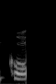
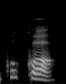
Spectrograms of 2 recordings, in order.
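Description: First: Coco said CO-co, stress on the first syllable, closed final o; right stress coco. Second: Cocó said co-CÓ, stress on the last syllable with an open final o; wrong stress cocó. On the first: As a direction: say coco with the stress at the start, like the fruit. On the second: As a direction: say cocó with the stress at the end, "poop". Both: Shown as a demonstration. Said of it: "ao invés de coco".

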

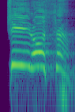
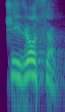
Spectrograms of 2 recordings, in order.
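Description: First: Triumphant proclamation. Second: Hushed echo. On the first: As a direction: announce it with joy. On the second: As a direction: drop low and soft. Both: Shown as a demonstration.

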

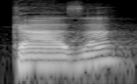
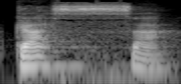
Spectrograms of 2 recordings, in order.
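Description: First: Casa with long first A and buzzed S; single S. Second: Cassa with short A and long hissed S; double S. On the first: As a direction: stretch the A in Casa, no hold on S. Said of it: "con una sola consonante". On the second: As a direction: hold the S in cassa. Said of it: "con doble consonante". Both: Shown as a demonstration.

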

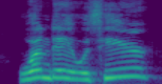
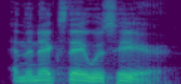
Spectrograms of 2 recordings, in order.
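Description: First: High pitched, lifted well above normal; voice placed high. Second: Low and softer, sunk down; voice dropped low. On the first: Actor demos his voice before it changed, high. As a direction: show the old boyish voice up high. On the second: Actor demos his voice after it changed, low. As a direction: drop into the new deep voice. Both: Shown as a demonstration. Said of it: "It was just kind of".

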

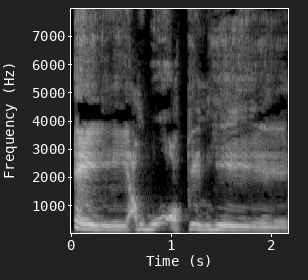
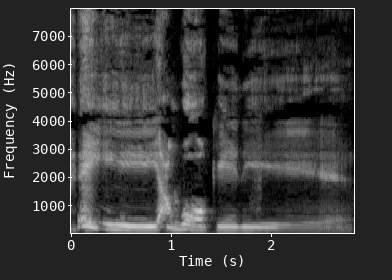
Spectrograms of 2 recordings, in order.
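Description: First: Lightly voiced New York tough guy, slow; a mild New York street accent, drawn out; New York impression. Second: Lightly voiced New York accent, very slow; New York impression. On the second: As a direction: stretch "walking" in a mild New York accent. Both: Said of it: "that's my New York impression".

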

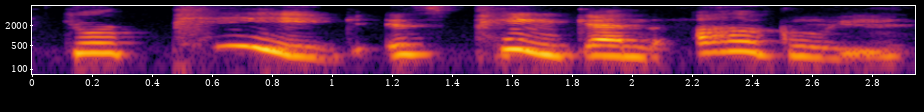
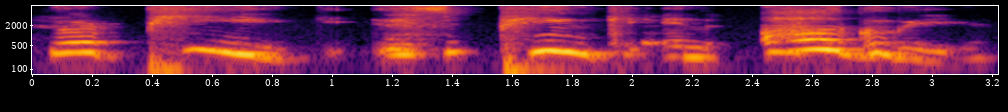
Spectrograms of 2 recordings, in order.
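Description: First: Slow attempt at Russian; Russian accent. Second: Slow, comic Russian accent. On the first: Showing listeners their take, slow amateur Russian accent. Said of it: "how bad mine was". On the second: Co-host's rival take, slow comic Russian accent. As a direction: stretch a mock Russian accent, near laughing. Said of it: "I think [name]'s was better". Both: Shown as a demonstration.

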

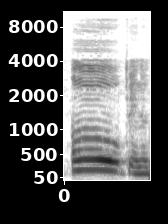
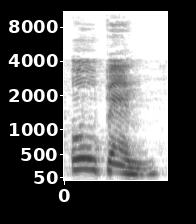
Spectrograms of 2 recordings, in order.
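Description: First: "open" with the O punched very loud; loud OOO in "open", falling away; stress on O. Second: Said in the usual way. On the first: Shown as a demonstration. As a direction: hit the first syllable of "open" hard and long. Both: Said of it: "o O, ele é mais forte".

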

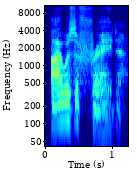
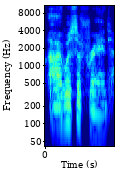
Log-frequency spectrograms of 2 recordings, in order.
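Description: First: Low, soft reading of the verse; quiet quote. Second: Breathy whispered confession. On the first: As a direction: let the words sink down softly. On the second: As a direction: whisper it as a secret fear. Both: Shown as a demonstration. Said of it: "Underline the part of the verse that says".

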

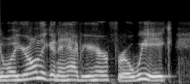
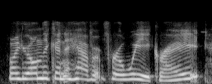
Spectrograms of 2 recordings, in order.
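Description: First: Said in the usual way. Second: Higher and quicker, a nervous hedge; mock-reassuring, hurrying past the orange; slightly different tone. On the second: Daughter to mom after the dye turned orange, lightly imitated sheepish reassurance. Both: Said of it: "but with a slightly different tone".

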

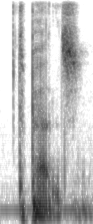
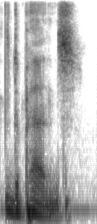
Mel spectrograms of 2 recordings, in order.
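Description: First: A coy whispered hint; whispering. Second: Said in the usual way. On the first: Shown as a demonstration. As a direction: whisper it teasingly.

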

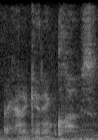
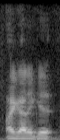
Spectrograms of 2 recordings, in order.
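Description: First: Hushed, right up on the microphone; soft intimate near-whisper; close-mic whisper. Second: Said in the usual way. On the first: Pretend. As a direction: drop into a whisper, leaning in.

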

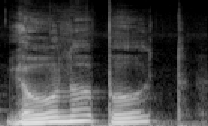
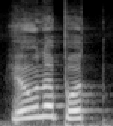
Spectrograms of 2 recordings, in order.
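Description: First: Slow, drawn-out hello, moderately high; leisurely echoing newcomer; second character's greeting. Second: Quick, high, loud hello; brisk high-pitched newcomer; first character's greeting. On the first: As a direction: echo the greeting, stretching it out. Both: A narrator's reading. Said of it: "mondták".

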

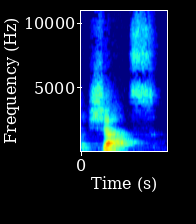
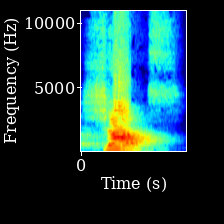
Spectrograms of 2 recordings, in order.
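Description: First: Imitating a congregation's tiny whisper; barely audible, voiceless mimicry; mock timid whisper. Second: Loud, higher, sudden shout; one bold ringing burst; full shout. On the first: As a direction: whisper it as if afraid to be heard. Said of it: "you guys are like". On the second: Shown as a demonstration. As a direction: shout it out to the whole church. Demonstrates shouting against whispered mimicry.

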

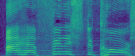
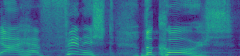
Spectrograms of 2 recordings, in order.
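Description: First: Said in the usual way. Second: Slow, drawn out for all to join; leading the crowd, slowly together; slow call-and-response. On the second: Shown as a demonstration. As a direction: stretch each word so the crowd follows. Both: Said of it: "Say it with me".

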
